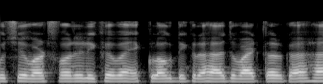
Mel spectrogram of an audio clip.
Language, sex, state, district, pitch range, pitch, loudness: Hindi, male, Haryana, Rohtak, 135-145 Hz, 140 Hz, -16 LUFS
